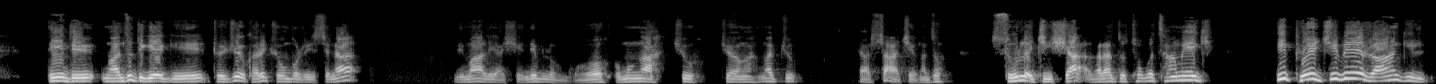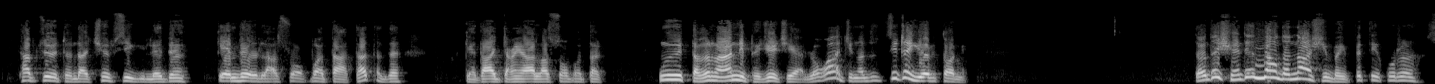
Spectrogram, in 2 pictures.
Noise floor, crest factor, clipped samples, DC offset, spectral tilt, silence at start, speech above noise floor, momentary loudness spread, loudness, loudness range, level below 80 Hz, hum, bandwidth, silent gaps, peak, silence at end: -72 dBFS; 16 dB; under 0.1%; under 0.1%; -6.5 dB/octave; 0.5 s; 55 dB; 13 LU; -18 LUFS; 7 LU; -68 dBFS; none; 11.5 kHz; none; -2 dBFS; 0.15 s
